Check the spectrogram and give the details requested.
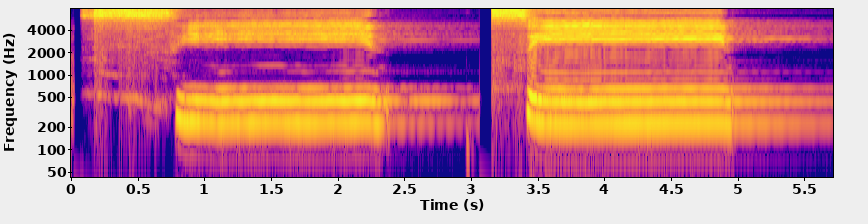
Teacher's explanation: سین کے اندر سیٹی کی آواز پیدا کرنی ہوگی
